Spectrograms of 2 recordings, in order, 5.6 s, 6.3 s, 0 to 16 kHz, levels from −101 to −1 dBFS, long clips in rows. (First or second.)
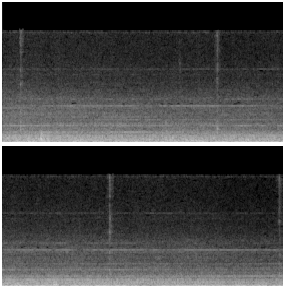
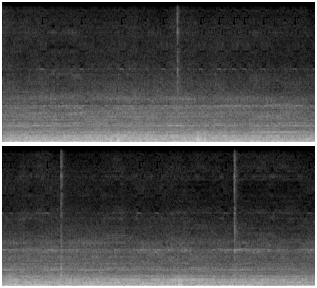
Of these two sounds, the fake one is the second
